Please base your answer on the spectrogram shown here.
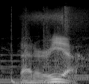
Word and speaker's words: batteria: Batteria has pronunciation emphasis on the I. Oh wait, did I just say it wrong? Oh yeah, I'm stupid. Batteria.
